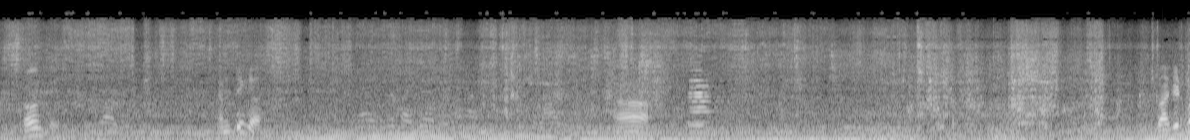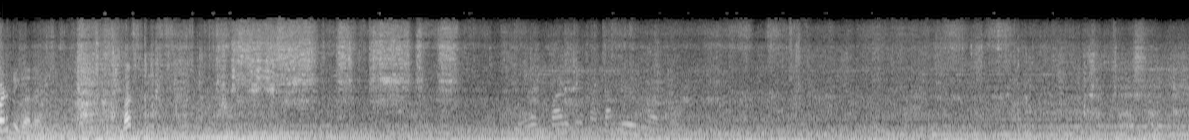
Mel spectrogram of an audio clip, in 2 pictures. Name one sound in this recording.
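A pressure washer sprays water hard against a motorcycle.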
